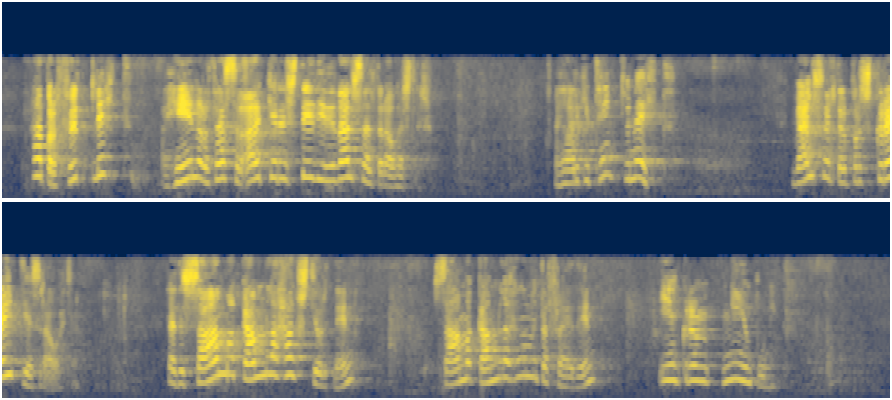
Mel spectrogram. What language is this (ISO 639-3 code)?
isl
